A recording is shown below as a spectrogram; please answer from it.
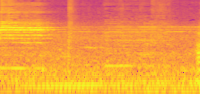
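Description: A vehicle horn sounding steadily, a held tone of several pitches that cuts off about half a second in, followed by lower background noise with a faint hum.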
